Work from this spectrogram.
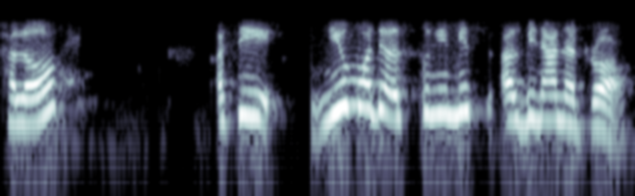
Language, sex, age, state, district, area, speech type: Manipuri, female, 30-45, Manipur, Kakching, rural, conversation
